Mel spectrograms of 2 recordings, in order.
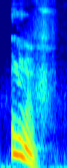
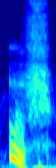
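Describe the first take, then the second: First: Loud, high, sudden "oof"; perplexed oof. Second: High, short puff of "oof"; burdened oof. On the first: Girl imitating professor finding his mistake, perplexed oof. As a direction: exclaim it high and short, as if caught out. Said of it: "with this perplexed look on his face". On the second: Girl with someone jumping on her back, oof. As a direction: let it out as if weight lands on you. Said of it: "with such a burden so suddenly imposed". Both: A narrator's reading.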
